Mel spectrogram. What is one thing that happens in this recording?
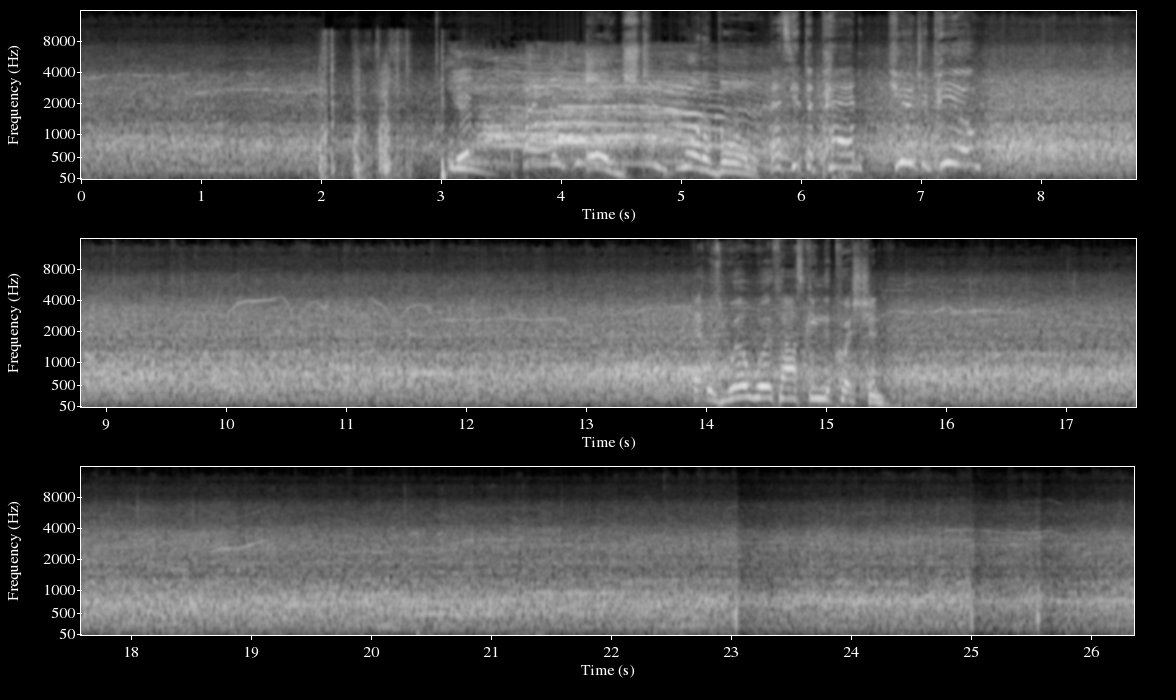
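A large crowd murmurs and cheers steadily outdoors.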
